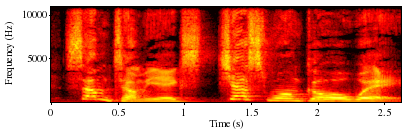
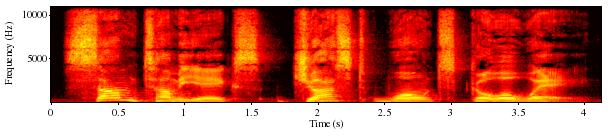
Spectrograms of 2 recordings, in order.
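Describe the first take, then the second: First: It is read at a normal speed. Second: It is read slowly and carefully. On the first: "The second time, normal speed" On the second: "The first time, nice and slow"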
